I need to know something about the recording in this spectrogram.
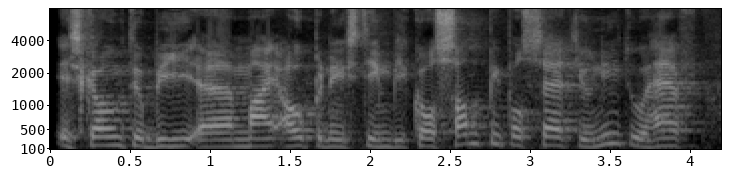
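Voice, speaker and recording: Dutch man, 50s, high-pitched, casual stream host from a home studio. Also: steady tone, normal speed. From Netherlands. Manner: chatty, frequent "uh" fillers. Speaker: DJ educator hosting a live stream. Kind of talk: live stream talk to chat.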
